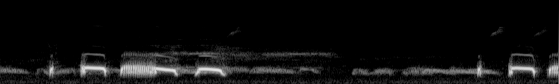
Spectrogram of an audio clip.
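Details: Spotted dove cooing in the Vietnamese 'thổ' style, meant to rouse lazy wild-caught doves into cooing: clear, low hooting coos in short bursts of two or three notes, each with a sharp upswept start, separated by quieter murmuring.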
